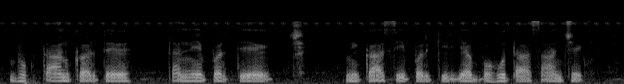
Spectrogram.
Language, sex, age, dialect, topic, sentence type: Magahi, male, 18-24, Northeastern/Surjapuri, banking, statement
